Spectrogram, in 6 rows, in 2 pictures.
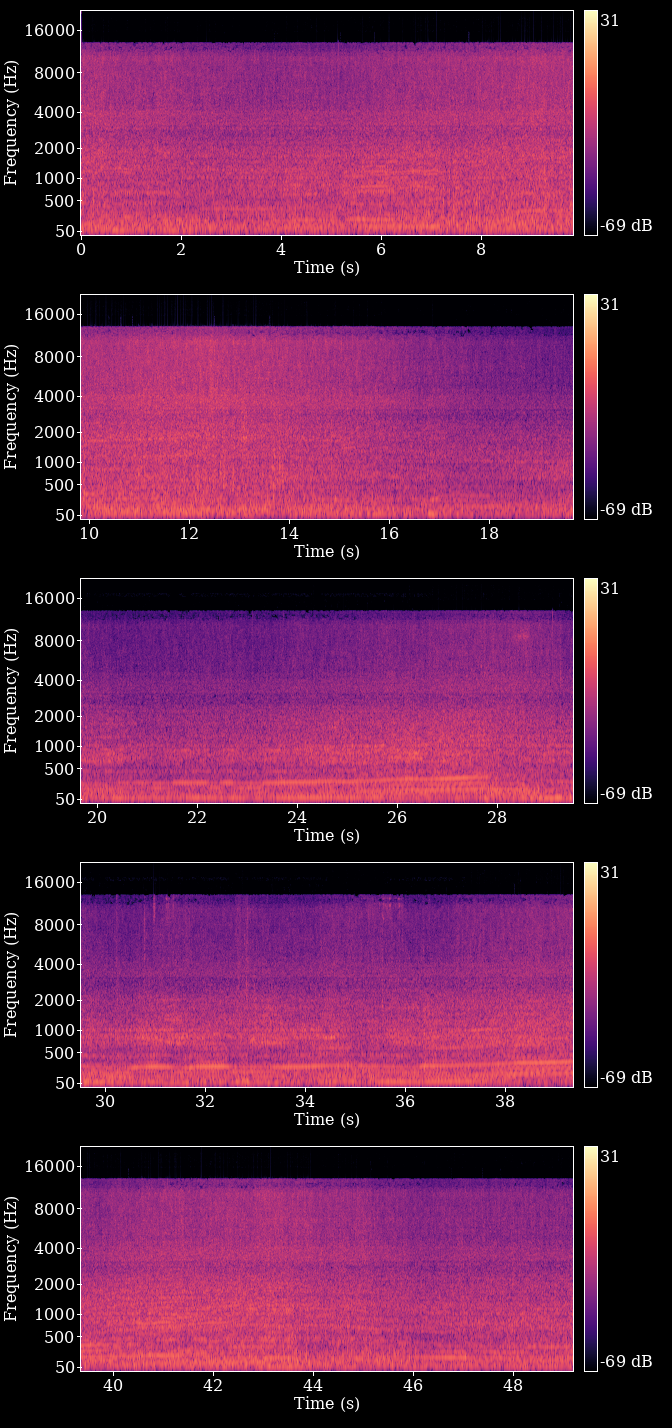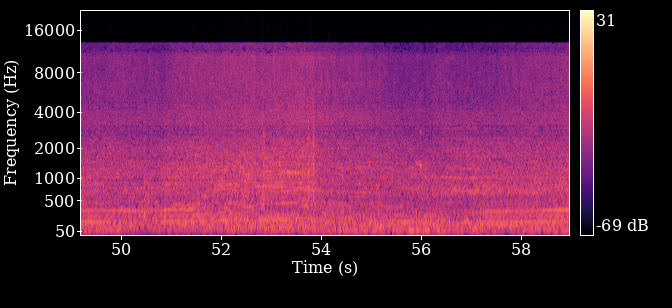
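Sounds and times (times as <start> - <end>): car engine revving: 21.3 - 58.9.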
